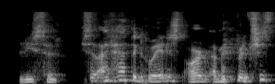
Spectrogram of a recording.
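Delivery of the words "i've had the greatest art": high, exasperated, insistent voice. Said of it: "he was so exasperated with me".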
